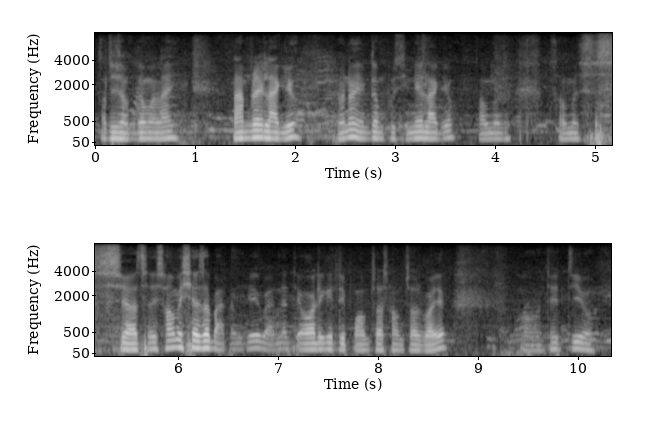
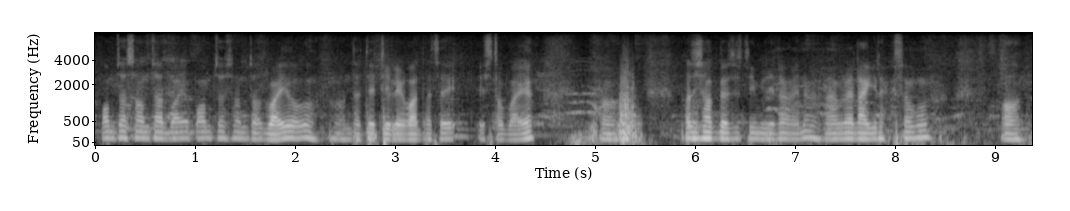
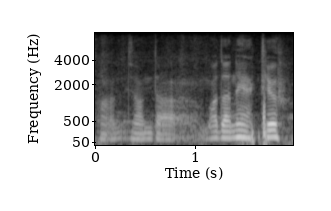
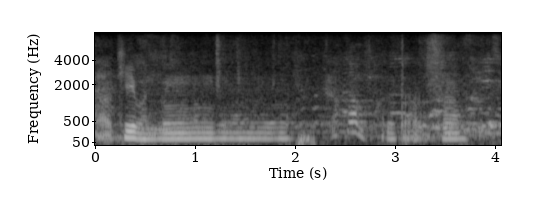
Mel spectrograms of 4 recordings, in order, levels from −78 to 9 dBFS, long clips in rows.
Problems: constant background noise, continuous background conversations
